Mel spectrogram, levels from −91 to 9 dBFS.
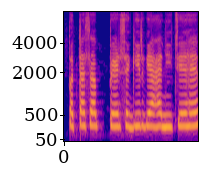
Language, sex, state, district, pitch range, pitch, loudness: Hindi, female, Chhattisgarh, Balrampur, 265-275 Hz, 270 Hz, -16 LUFS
